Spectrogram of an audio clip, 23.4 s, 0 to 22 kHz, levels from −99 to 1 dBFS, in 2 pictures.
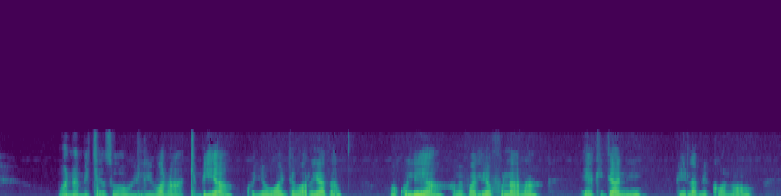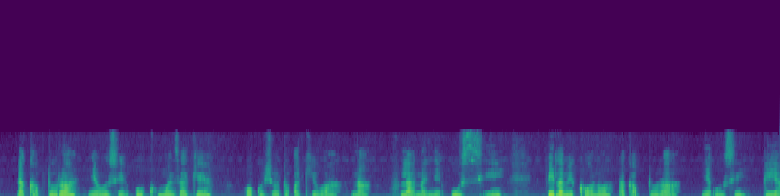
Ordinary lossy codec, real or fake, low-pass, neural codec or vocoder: AAC, 48 kbps; real; 7.2 kHz; none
